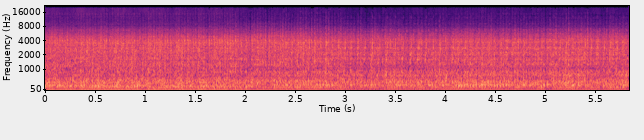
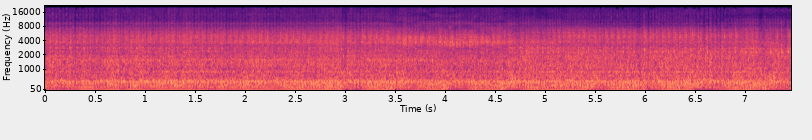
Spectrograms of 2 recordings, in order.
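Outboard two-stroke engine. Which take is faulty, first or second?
second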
